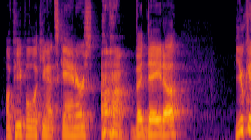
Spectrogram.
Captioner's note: clears throat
